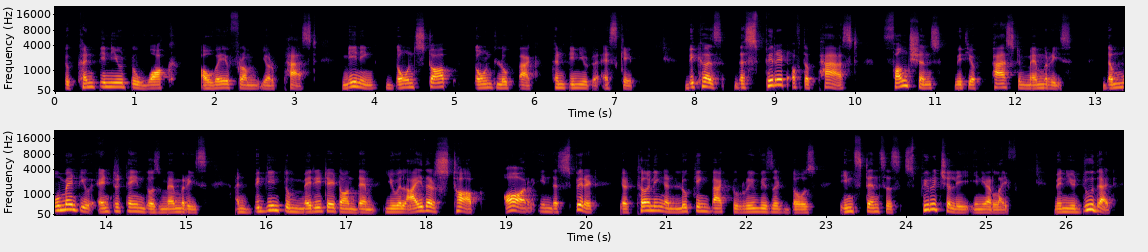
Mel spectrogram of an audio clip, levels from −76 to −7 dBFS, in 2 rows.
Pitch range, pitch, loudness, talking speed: 115-145 Hz, 125 Hz, -22 LUFS, 145 wpm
